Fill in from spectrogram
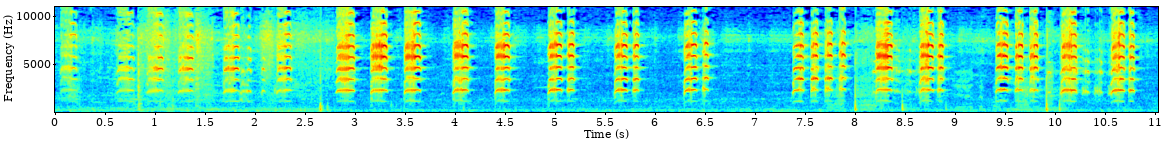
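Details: A Masked Lapwing (spur-tipped plover) in Australia, in fighting mode, gives loud, harsh, strident kek-kek calls in rapid rattling runs, several per second, over a low background rumble.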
